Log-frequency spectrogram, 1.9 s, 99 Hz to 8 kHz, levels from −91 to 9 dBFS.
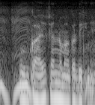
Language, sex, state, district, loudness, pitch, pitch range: Garhwali, male, Uttarakhand, Uttarkashi, -13 LUFS, 115 Hz, 110-130 Hz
